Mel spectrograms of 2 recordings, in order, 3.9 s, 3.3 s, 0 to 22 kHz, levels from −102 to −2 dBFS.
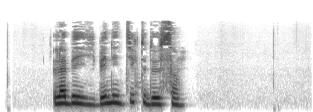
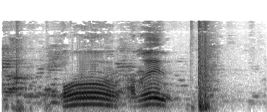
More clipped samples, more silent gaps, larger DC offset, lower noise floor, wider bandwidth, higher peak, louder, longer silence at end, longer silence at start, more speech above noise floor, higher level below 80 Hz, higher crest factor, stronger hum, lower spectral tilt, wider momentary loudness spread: neither; neither; neither; first, -74 dBFS vs -52 dBFS; about the same, 11.5 kHz vs 11.5 kHz; second, -6 dBFS vs 0 dBFS; second, -22 LUFS vs -14 LUFS; first, 1.6 s vs 0.65 s; first, 0.65 s vs 0.05 s; first, 54 dB vs 39 dB; second, -74 dBFS vs -38 dBFS; first, 20 dB vs 14 dB; neither; about the same, -4 dB/octave vs -5 dB/octave; second, 11 LU vs 16 LU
